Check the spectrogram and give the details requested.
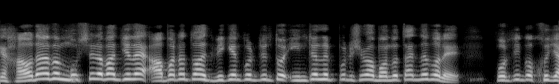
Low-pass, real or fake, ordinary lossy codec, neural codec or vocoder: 7.2 kHz; fake; none; codec, 24 kHz, 0.9 kbps, WavTokenizer, large speech release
